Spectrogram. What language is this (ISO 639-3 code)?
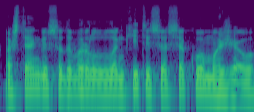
lit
